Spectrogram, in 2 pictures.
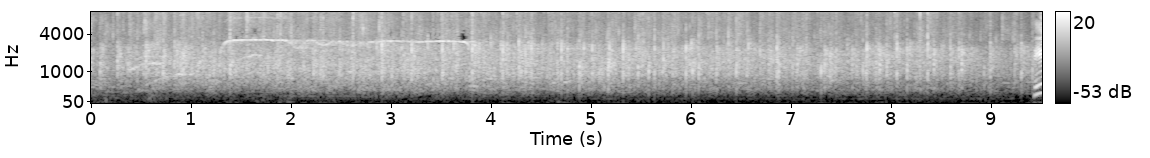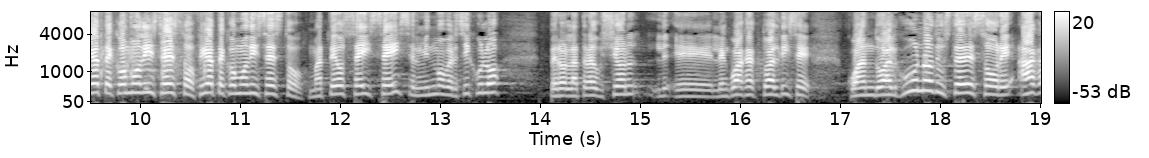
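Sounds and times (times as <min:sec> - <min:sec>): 
audience applauding enthusiastically: 0:00.0 - 0:10.2
speech: 0:09.4 - 0:19.0.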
